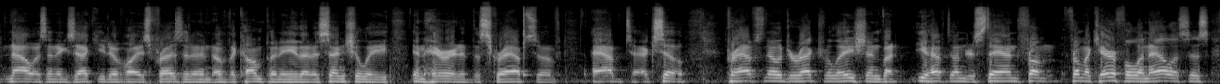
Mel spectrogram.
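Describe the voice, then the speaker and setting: A council member questioning at a city meeting, speaking in a careful, hesitant way with a flat delivery. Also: male voice, medium pitch, moderate pace, clear, resonant tone.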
